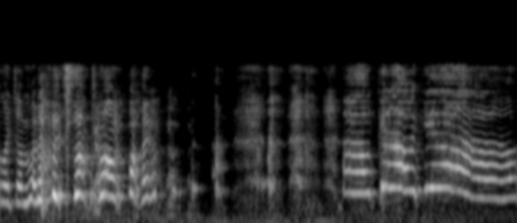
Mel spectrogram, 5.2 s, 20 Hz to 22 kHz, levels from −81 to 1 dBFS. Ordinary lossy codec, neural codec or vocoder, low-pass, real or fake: none; codec, 16 kHz, 4 kbps, FunCodec, trained on LibriTTS, 50 frames a second; none; fake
